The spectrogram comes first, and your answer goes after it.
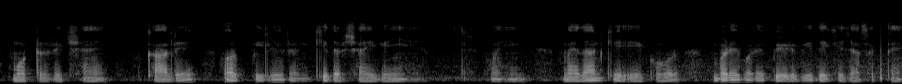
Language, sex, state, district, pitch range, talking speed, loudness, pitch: Hindi, male, Bihar, Kishanganj, 80-100 Hz, 155 wpm, -36 LUFS, 90 Hz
